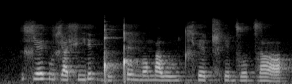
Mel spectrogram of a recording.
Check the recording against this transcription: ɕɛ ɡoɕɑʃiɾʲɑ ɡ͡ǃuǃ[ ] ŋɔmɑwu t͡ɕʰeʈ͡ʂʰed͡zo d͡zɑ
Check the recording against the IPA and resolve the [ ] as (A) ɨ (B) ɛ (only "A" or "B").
B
